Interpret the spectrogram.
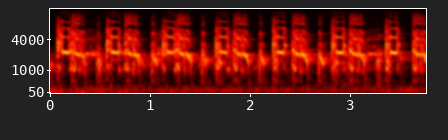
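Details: Female francolin (teetar) calling, a sound used to lure birds for catching: loud harsh squawking notes with a strong steady tone, repeated in rapid clustered bursts, nearly two per second.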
